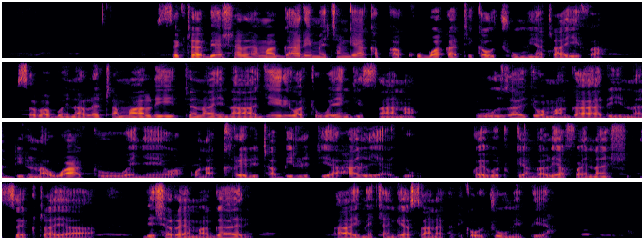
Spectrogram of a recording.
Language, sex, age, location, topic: Swahili, male, 25-35, Kisumu, finance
